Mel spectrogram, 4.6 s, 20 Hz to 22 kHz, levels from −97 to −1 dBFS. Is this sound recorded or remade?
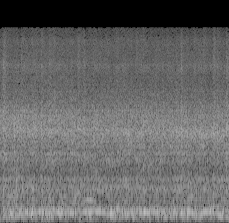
remade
